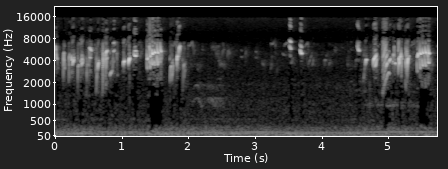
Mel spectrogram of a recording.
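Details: Female European goldfinch kept in a cage, singing a male-type song: rapid liquid twitters and buzzy notes, a pause with a few isolated chirps, then another lively twittering phrase.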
